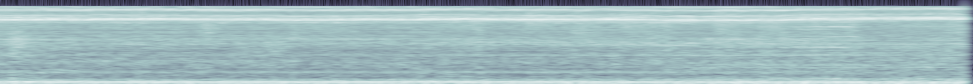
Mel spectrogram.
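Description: Light aircraft's piston engine and propeller droning steadily at cruise, heard inside the cockpit, with a constant hiss of airflow.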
